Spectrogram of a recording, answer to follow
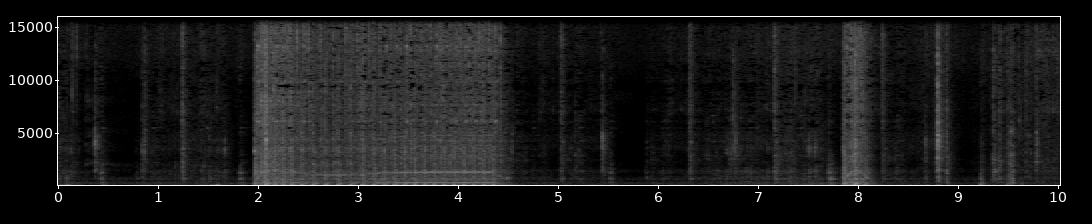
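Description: Electric sewing machine stitching through batting and fabric: about two seconds in it runs for some two and a half seconds, rapid even needle strokes over the motor's whine, then stops. A single sharp knock comes near the end.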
